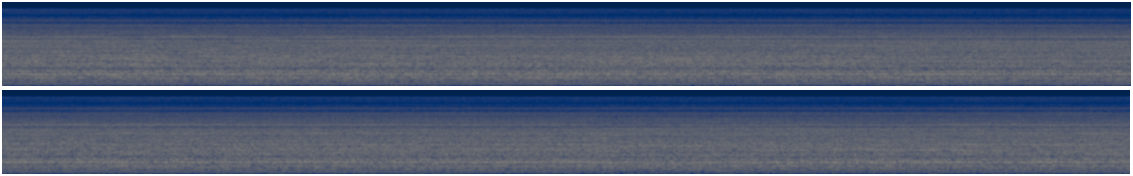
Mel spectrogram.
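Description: A hair dryer blows with a steady, loud whirring roar close by.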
